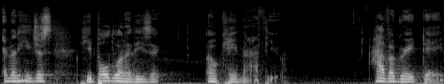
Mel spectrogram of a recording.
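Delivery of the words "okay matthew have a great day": fake-calm, put-on composure, simmered down, softened. Retelling how the seller ended the phone call: imitating a put-on calm voice. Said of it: "calmed his voice down, acting like he's calm".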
